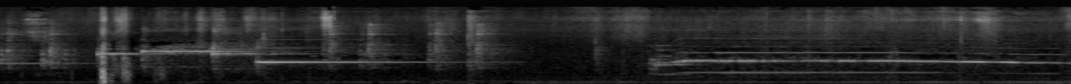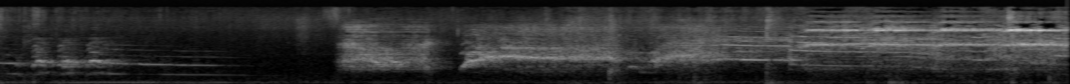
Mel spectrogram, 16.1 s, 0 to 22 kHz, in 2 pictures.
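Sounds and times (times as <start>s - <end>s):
long wail falling in pitch: 4.9s - 8.3s
shrill scream: 10.6s - 16.0s.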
